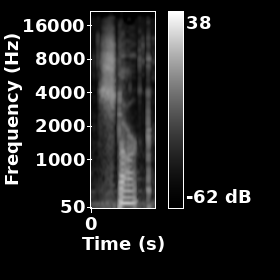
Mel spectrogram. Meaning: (adjective) 1. Hard, firm; obdurate 2. Severe; violent; fierce (now usually in describing the weather) 3. Strong; vigorous; powerful 4. Stiff, rigid 5. Plain in appearance; barren, desolate 6. Naked
- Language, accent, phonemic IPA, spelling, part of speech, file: English, US, /stɑɹk/, stark, adjective / adverb / verb, En-us-stark.ogg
